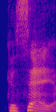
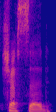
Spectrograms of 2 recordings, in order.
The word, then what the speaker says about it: Kasei: His name is Kasei. Kasei, okay. Because I wanted to read it as Chesed, and that is not how you say it.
